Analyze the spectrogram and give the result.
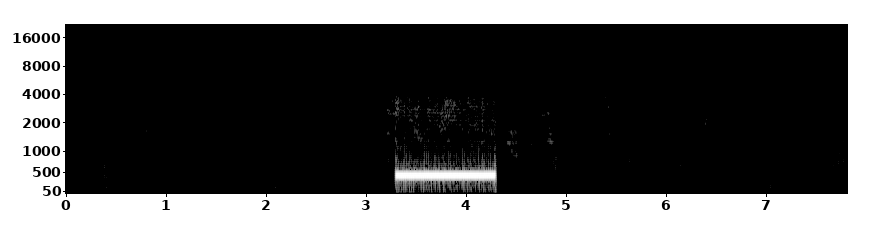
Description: Ringback tone (Europe, 425 Hz).
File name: out- -2007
